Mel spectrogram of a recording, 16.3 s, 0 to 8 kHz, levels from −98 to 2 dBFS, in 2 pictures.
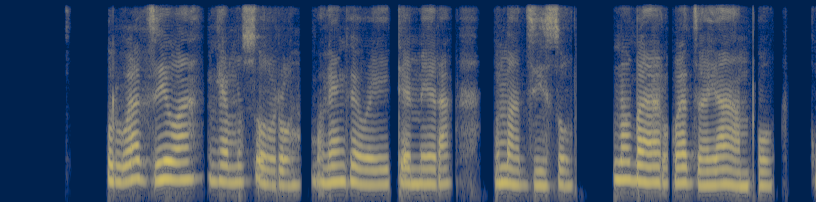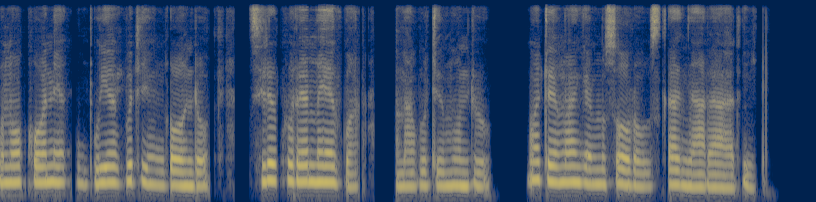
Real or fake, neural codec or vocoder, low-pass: fake; codec, 16 kHz in and 24 kHz out, 1.1 kbps, FireRedTTS-2 codec; 7.2 kHz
